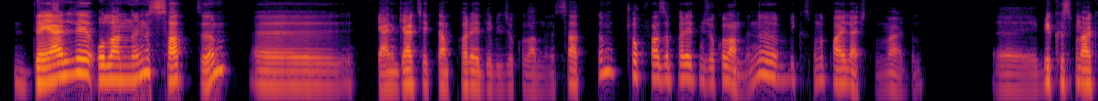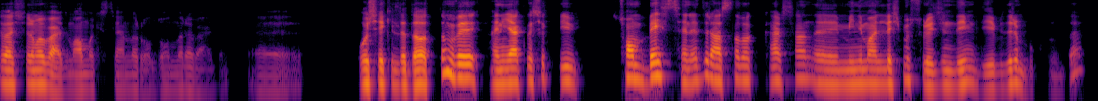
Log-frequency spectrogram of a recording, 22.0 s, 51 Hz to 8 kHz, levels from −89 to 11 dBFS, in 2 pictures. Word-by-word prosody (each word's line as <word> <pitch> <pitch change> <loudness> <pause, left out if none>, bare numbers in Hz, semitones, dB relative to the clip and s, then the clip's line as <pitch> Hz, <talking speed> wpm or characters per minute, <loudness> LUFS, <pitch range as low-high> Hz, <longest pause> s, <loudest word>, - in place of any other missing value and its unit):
Değerli 155 - +7
olanlarını 155 +5 +4
sattım. 210 - +2 0.2
Eee, 115 -1 -6 0.2
yani, 110 +1 -1
gerçekten 120 -2 0
para 115 +1 -4
edebilecek 105 -2 -11
olanlarını 95 0 -15
sattım. 200 - -7
Çok 180 -3 -5
fazla 160 -2 -2
para 160 0 0
etmeyecek 140 -3 -8
olanlarını, 155 +2 -4
bir 150 - -17
kısmını 150 0 -18
paylaştım, 130 -8 -4
verdim. 95 -6 -14 0.7
Eee, 100 0 -14
bir 135 +4 -1
kısmını 130 -1 -4
arkadaşlarıma 125 -1 -1
verdim, 90 +1 -3
almak 95 0 -11
isteyenler 95 0 -23
oldu, 90 +1 -28
onlara 95 -1 -23
verdim. 85 0 -32 0.3
Eee, 90 -1 -27 0.6
o 125 - +2
şekilde 120 -2 -2
dağıttım 125 - +3
ve, 160 -1 +6
hani, 125 -1 -1
yaklaşık 140 +3 +1
bir 140 -2 -5 0.3
son 160 -5 +1
5 175 +1 +6
senedir 140 +1 -6
aslına 145 +1 -1
bakarsan, 145 +1 -7
eee, 125 -2 -4
minimalleşme 125 +3 -3
sürecindeyim 120 -1 -4
diyebilirim 105 +3 -6
bu 95 - -30
konuda 90 - -21
125 Hz, 130 wpm, -23 LUFS, 110-150 Hz, 0.7 s, Değerli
